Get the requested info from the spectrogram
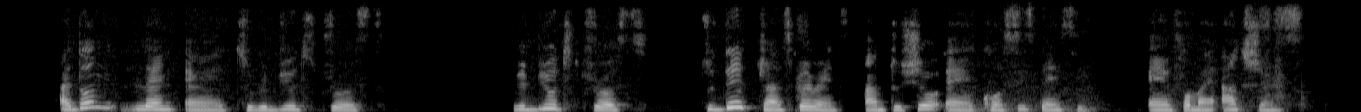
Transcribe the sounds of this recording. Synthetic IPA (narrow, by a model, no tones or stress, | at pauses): ʔaɪdõntlɛnɛtʰuɹibjut | ɹs | ɹibjuttɹɔst | tudetɹãnspɛɹɛ̃ntãntuʃoʔɛkʰɔ̃nsistɛ̃nsi | ɛ̃fɔmaɪʔakʃɔ̃ns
